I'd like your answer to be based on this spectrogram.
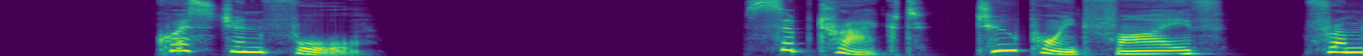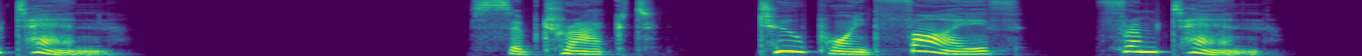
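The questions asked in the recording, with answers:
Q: Subtract 2.5 from 10.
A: 7.5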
